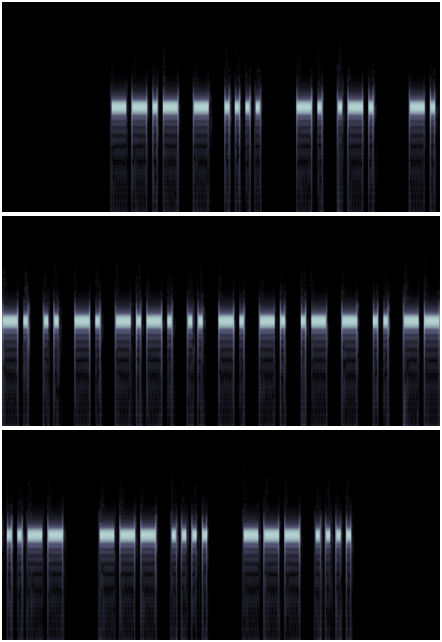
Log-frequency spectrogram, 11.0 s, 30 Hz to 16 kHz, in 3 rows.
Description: Morse code, heard as a keyed tone, about 28 wpm, 700 Hz. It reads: QTH NR CINCINNATI, OH OH
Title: Practice QSO - Exchange 1 - Beginning - 28wpm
